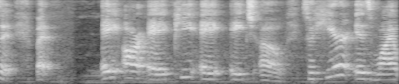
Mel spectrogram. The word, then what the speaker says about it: Arapaho: Park, I'm gonna butcher this the way it's pronounced, was Arapaho. If you know how to pronounce it, I would love if you like left me a message and say this is how you pronounce it. But Arapaho.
